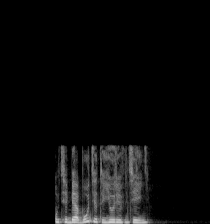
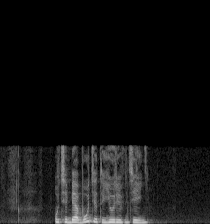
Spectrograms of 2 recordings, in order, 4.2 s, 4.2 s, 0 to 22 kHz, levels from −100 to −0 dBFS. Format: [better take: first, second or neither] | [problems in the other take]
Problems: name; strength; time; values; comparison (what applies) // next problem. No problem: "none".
second | noise reduction (neural mask model DeepFilterNet 3)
